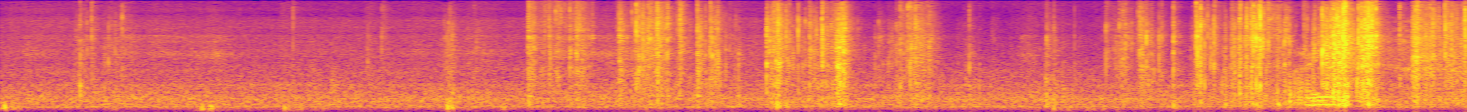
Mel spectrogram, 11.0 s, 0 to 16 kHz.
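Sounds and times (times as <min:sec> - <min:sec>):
plastic packaging crinkling: 0:00.6 - 0:01.0, 0:03.9 - 0:11.0.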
